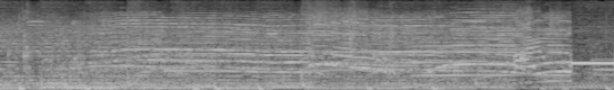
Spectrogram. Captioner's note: cheering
